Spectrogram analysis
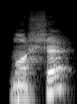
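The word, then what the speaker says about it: משה: എന്ന് എങ്ങനെ എഴുതും മോ മോഷ് മോഷേ ഒരു ഹേ ഹയും കൂടി അവസാനമുണ്ട്. ഹെ അവസാനം വരും ഉച്ചരിക്കത്തില്ല മൊഷേ മോസസ് എന്നുള്ളത് ഇങ്ങനെ എഴുതുന്നത്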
